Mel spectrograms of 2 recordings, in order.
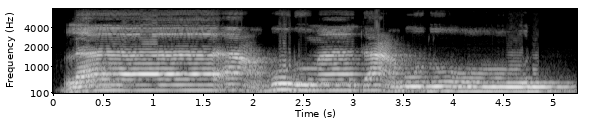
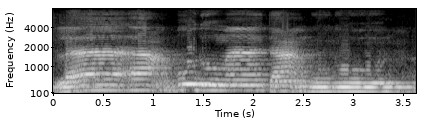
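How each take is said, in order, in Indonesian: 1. Vokal 'la' dibaca empat atau lima ketukan. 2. Vokal 'la' dibaca dua ketukan. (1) "Dibaca empat sampai lima nggak apa-apa juga" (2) "dibaca dua ketukan doang nggak apa-apa"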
